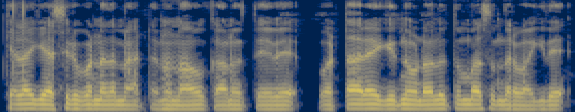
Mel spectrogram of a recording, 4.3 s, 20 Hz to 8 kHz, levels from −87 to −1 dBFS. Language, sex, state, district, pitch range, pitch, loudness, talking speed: Kannada, male, Karnataka, Koppal, 110-115 Hz, 115 Hz, -20 LUFS, 155 wpm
